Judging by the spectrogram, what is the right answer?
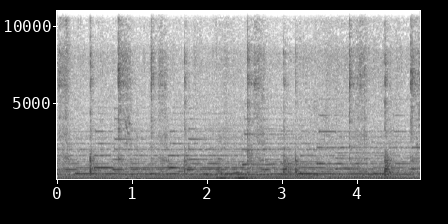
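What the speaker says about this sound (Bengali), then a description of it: "ভালো করে ভেজে নিতে হবে।" Steady sizzling of cumin seeds frying in hot oil in a heavy kadai, with occasional scrapes and clinks of a spoon stirring, no voices.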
